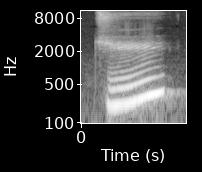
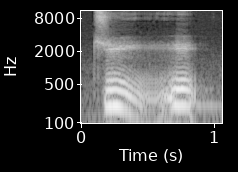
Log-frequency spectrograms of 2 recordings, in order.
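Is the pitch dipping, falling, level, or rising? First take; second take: rising; dipping. First: The pitch rises from mid to high. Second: The pitch dips low then rises.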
